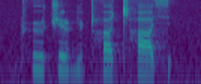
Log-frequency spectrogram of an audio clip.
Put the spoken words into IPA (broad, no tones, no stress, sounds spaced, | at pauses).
ʈʰ ʉ t͡ʃ i ɭ bʲ ɐ ʈʰ ɐ cʰ a sʲ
